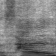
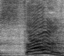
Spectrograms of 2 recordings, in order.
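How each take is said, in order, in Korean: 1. 이 단어는 예사 s 소리로 시작해요. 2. 이 단어는 된소리 s 소리로 시작해요. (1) "경상도 사람들이 ... 살 그래요" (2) "쌀 그러면"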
